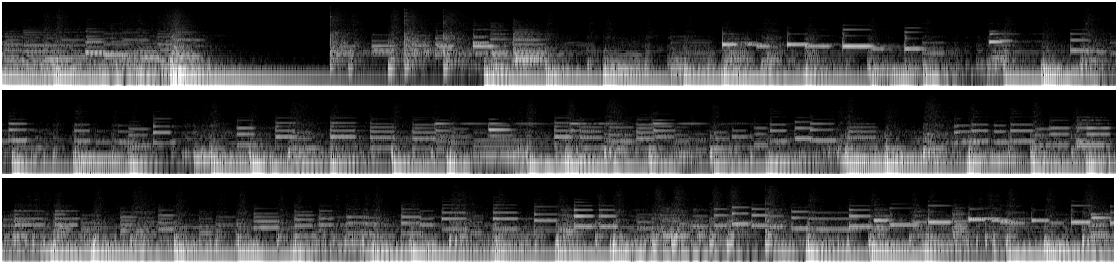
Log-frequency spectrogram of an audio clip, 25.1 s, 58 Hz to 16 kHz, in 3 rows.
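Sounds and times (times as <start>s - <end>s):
jazz piano: 0.0s - 1.9s, 2.5s - 25.0s
double bass: 0.0s - 2.2s, 3.6s - 25.0s
drum kit: 0.0s - 25.0s.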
